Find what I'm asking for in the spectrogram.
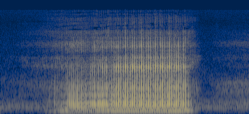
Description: Take a wild guess who can snore this loud!!!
